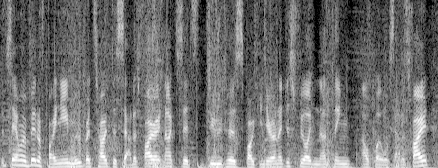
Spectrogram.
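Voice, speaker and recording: A man streaming a game, chatting casually and rambling, with loud outbursts when the play gets exciting. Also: on the high side, very fast, music in the background. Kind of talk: casual gameplay commentary.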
